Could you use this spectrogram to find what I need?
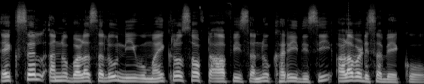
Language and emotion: Kannada, neutral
